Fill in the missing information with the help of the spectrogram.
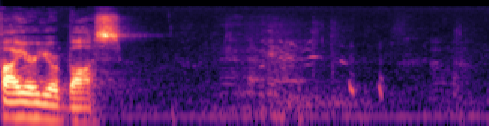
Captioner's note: laughter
